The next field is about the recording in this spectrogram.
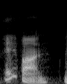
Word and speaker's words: Avon: Avon. Avon is how we pronounce it.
